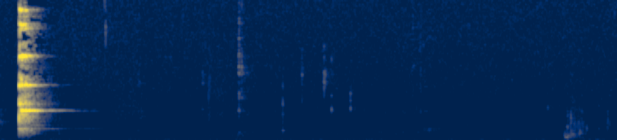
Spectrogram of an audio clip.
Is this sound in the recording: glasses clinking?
yes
